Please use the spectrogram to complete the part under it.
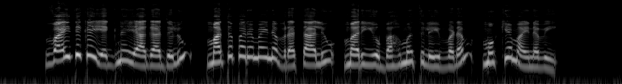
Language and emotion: Telugu, neutral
